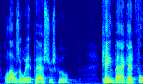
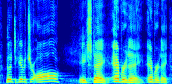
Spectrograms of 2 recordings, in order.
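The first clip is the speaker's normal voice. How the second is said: louder recitation, pushing each word out; 5 semitones higher, 10 dB louder than usual. Real, not acted. The congregation told to say it louder, so it comes back loud. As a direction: say it again, with more force.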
